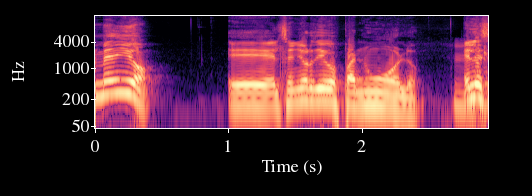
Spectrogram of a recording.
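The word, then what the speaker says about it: Spagnuolo: eh, el señor Diego Espanuolo, él es el señor españolo, para pronunciarlo bien, él es el señor de los audiofiltrados.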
